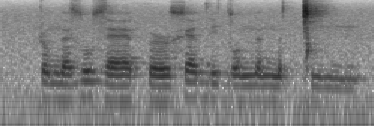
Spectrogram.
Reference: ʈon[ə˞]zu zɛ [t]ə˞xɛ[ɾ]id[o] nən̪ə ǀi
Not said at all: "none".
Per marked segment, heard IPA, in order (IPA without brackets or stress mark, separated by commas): ə, θ, d̪, o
